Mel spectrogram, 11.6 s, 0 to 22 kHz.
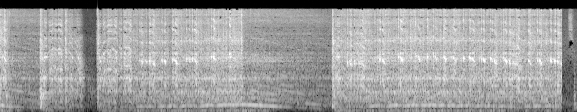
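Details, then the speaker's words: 1978 Datsun 280Z, first start attempt in 30 years, fuel added; long cranking bursts with a wavering whir, never catches; fuel delivery or the airflow meter is suspected. "Sounds like a feeling issue then."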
